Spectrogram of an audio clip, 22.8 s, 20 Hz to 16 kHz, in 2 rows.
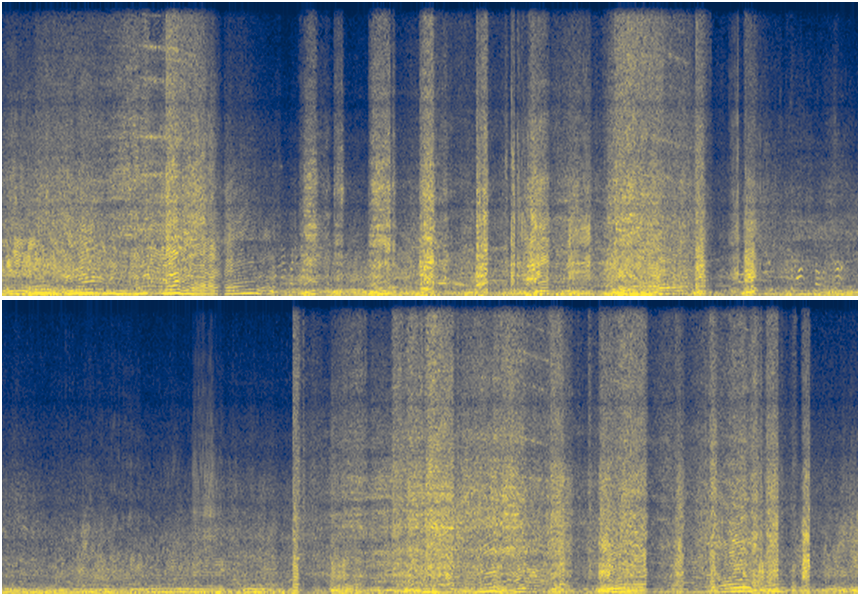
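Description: Two-stroke motocross bikes race in a 125 Open championship moto, engines screaming loud and near as they rev, shift and pass, pitches rising and falling in a continuous, overlapping roar.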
